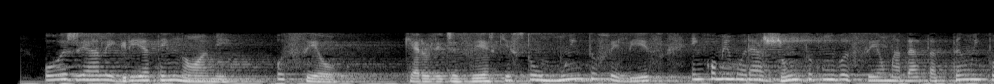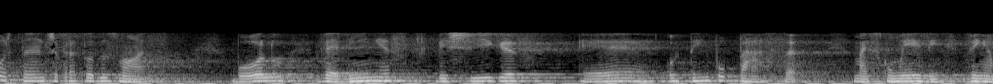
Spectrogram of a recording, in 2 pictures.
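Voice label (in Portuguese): female, Telemensagens Aniversarios; Telemensagens 2017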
